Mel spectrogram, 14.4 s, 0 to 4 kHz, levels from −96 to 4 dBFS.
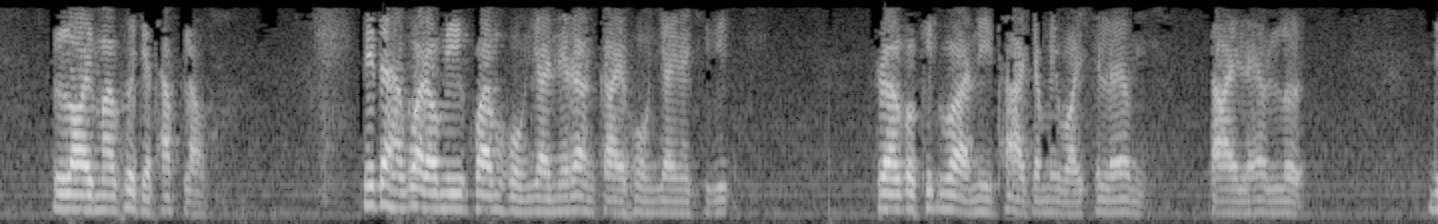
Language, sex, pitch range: Thai, male, 105-150 Hz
